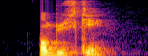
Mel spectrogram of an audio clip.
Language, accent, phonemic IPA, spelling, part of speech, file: French, France, /ɑ̃.bys.ke/, embusqué, verb, LL-Q150 (fra)-embusqué.wav
- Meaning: past participle of embusquer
